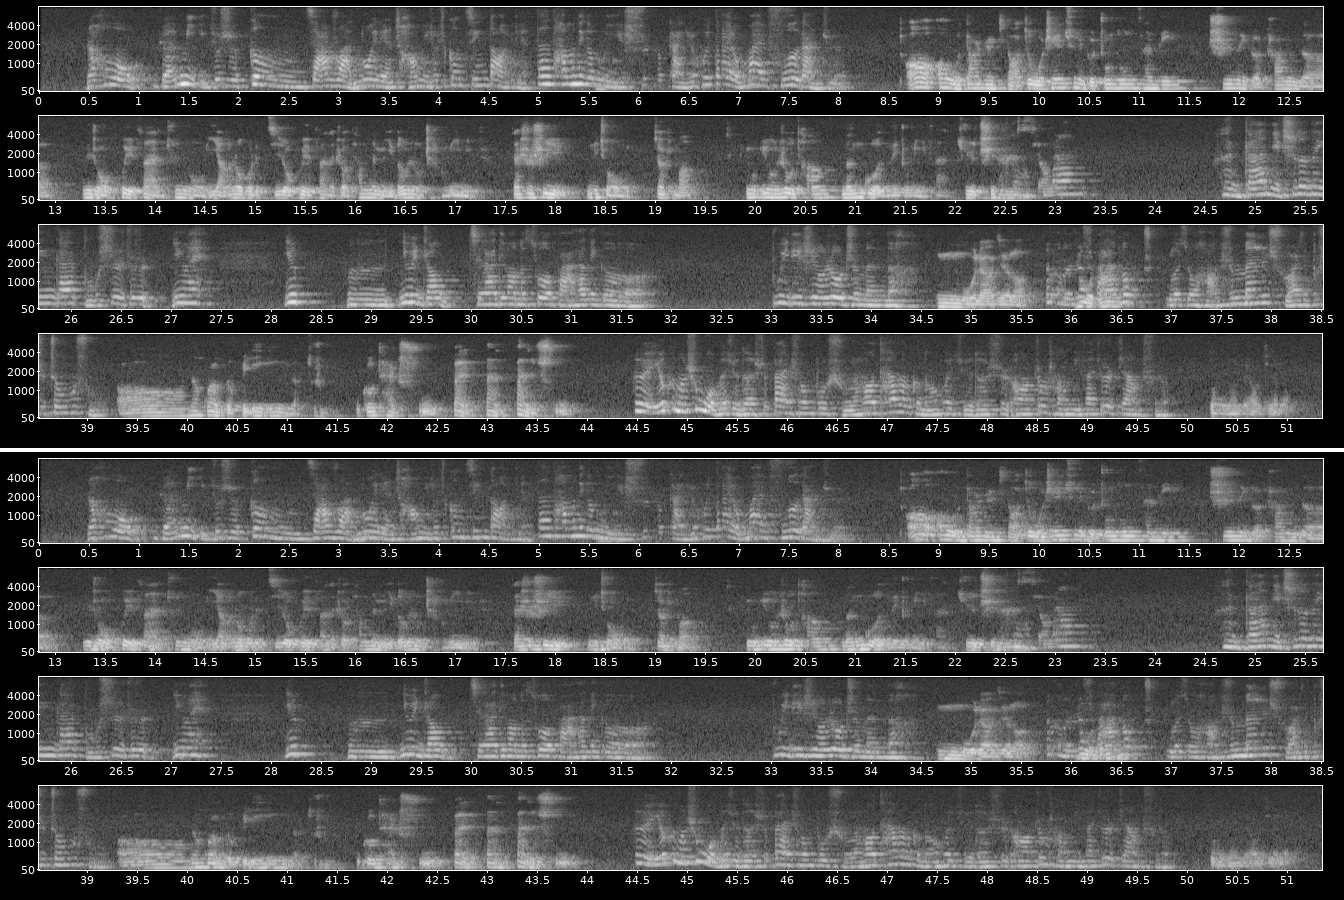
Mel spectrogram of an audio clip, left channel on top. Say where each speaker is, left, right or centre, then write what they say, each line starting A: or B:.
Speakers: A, on the left; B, on the left.
A: 然后圆米就是更加软糯一点，长米就是更筋道一点，但是他们那个米是感觉会带有麦麸的感觉，
B: 嗯，哦哦，我大概知道，就我之前去那个中东餐厅吃那个他们的那种烩饭，吃那种羊肉或者鸡肉烩饭的时候，他们的米都是那种长粒米，但是是以那种叫什么，用用肉汤焖过的那种米饭，就是吃起来很香。
A: 很干很干。你吃的那应该不是，就是因为因为嗯，因为你知道其他地方的做法，它那个不一定是用肉汁焖的，
B: 嗯，我了解了。
A: <laughs> 可能就是把它弄熟了就好，
B: 那我当时，
A: 只是焖熟，而且不是蒸熟。
B: 哦，那怪不得会硬硬的，就是不不够太熟，半半半熟。
A: 对，有可能是我们觉得是半生不熟，然后他们可能会觉得是啊，正常的米饭就是这样吃的。
B: 懂了，了解了。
